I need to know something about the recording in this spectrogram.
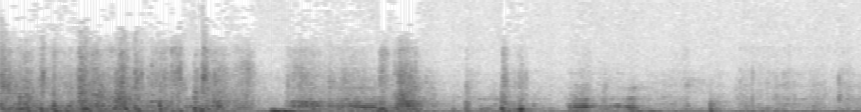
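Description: Kung fu fight soundtrack: short shouted yells and grunts from the fighters with several sharp hit sounds, over a steady low hum.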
